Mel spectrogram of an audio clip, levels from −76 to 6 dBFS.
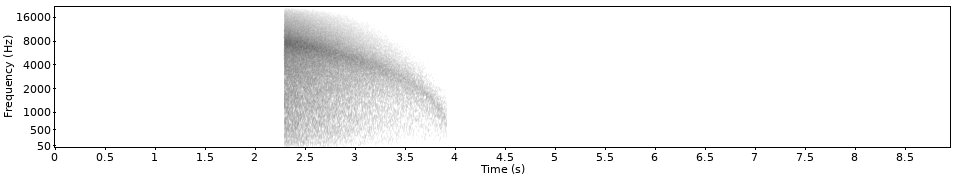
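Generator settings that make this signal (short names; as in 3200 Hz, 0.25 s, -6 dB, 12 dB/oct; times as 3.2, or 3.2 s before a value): swept filtered noise pink, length 1.62 s bandpass, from 7800 Hz, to 830 Hz, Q 3.7, linear, gain ramp -39 dB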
